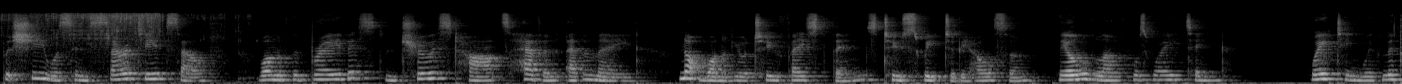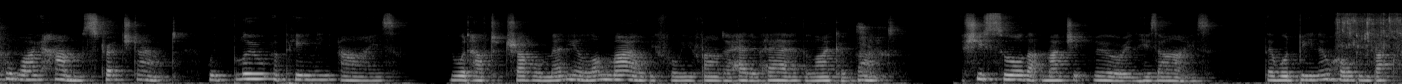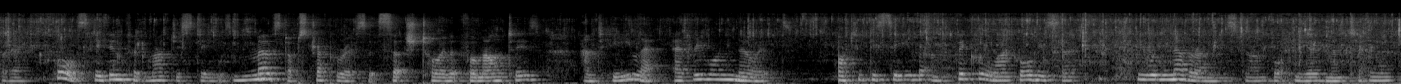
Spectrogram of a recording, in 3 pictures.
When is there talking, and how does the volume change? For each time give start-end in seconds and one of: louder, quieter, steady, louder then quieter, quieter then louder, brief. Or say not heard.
0.0-23.0 steady
23.6-42.0 steady.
